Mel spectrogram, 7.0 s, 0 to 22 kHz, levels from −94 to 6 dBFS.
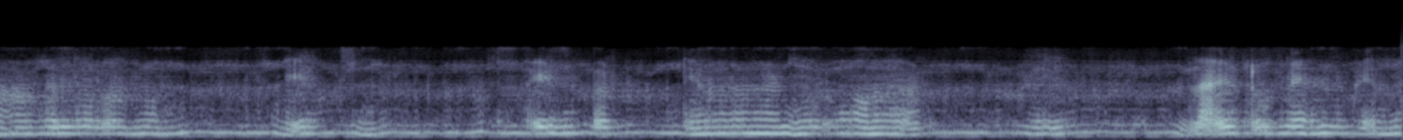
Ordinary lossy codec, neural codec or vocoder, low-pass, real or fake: none; autoencoder, 22.05 kHz, a latent of 192 numbers a frame, VITS, trained on one speaker; 5.4 kHz; fake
